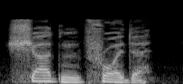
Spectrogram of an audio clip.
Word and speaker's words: Schadenfreude: It's understandable for English speakers to make your mistake of not pronouncing the ending I in Schadenfreude because of the silent E at the end of so many of our words. But an E at the end of German words following a consonant is almost always pronounced a, as in Porsche, not Porsche.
